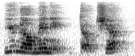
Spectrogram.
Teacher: When T and Y are combined, for example, don't you, it becomes a CH.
